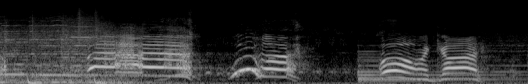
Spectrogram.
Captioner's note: yells triumphantly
